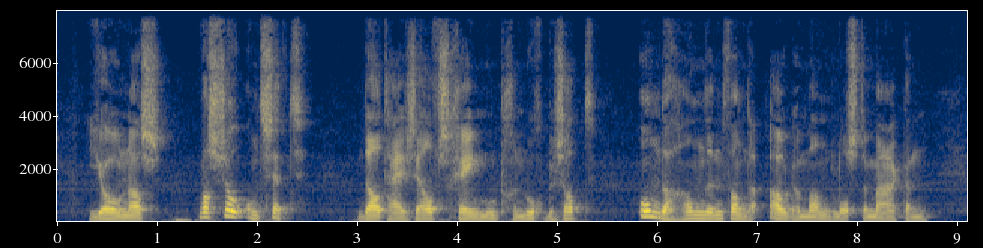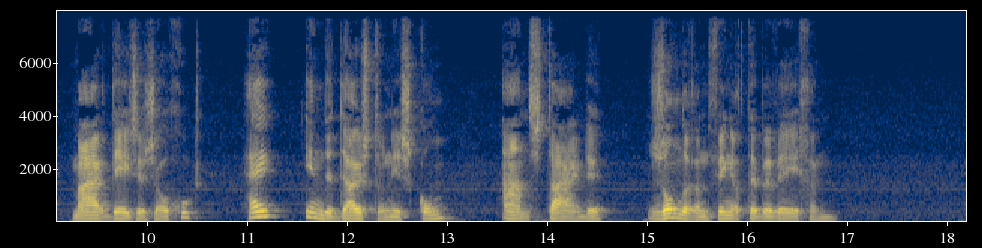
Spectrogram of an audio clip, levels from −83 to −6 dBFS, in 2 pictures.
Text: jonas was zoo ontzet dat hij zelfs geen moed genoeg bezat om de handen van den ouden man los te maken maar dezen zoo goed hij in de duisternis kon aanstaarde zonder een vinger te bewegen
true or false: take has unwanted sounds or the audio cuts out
false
